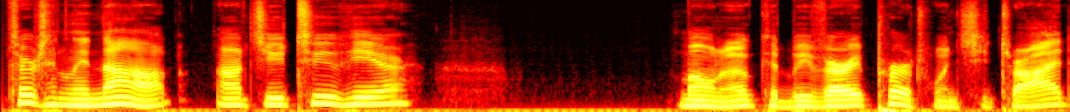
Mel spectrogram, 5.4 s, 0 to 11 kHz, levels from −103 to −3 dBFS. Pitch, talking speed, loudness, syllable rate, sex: 140 Hz, 155 wpm, -18 LUFS, 5.2 syllables/s, male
